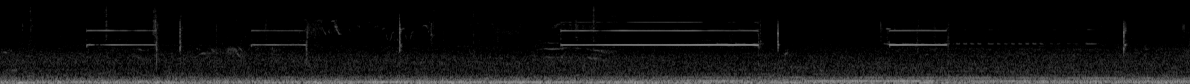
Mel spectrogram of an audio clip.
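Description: Handheld metal-detector pinpointer beeping as it is probed into the soil of a dug hole, signalling metal nearby. It gives four high steady beeps: two short ones, one held for nearly two seconds in the middle, and another short one, followed by a fainter rapid pulsing.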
